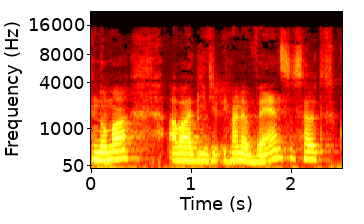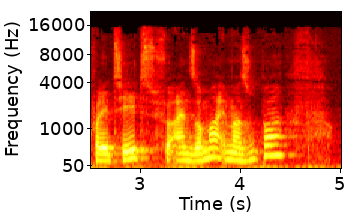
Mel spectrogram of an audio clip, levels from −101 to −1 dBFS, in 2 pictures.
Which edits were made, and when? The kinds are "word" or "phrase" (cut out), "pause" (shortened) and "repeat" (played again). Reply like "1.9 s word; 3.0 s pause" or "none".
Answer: 1.2 s phrase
